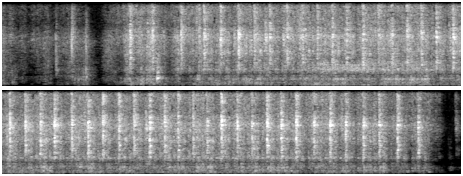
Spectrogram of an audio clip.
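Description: Treadle sewing machine stitching canvas for a sail's sacrificial strip, a rapid, steady mechanical clatter of needle strokes running continuously for several seconds, fairly close and alone.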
